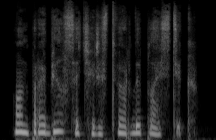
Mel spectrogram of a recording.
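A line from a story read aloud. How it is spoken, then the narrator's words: Whispered. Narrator (Russian): прошептала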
